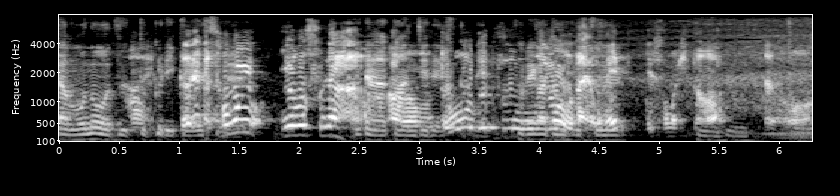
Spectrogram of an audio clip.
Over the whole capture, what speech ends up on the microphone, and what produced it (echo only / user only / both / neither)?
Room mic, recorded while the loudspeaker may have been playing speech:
both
